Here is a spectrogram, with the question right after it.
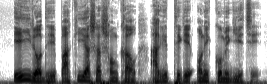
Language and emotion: Bengali, neutral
